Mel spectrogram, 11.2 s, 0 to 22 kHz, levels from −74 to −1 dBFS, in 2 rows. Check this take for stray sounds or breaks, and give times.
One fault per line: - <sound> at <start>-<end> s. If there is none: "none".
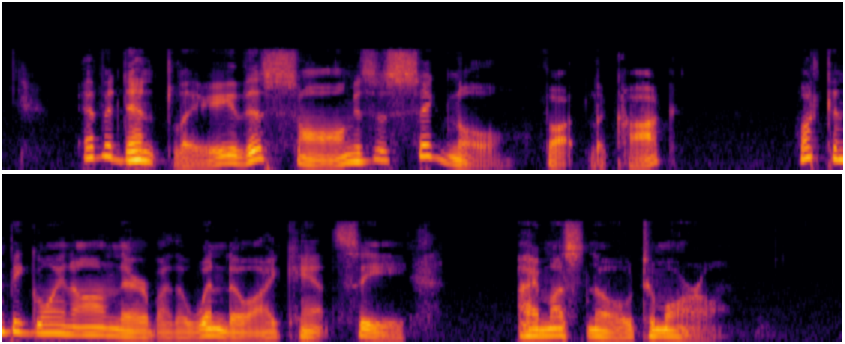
none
